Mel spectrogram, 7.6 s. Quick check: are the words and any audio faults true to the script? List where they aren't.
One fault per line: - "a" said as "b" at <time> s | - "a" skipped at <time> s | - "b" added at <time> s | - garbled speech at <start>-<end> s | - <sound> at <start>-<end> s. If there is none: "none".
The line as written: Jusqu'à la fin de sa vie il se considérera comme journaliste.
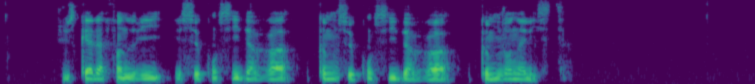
- "sa" skipped at 1.4 s
- "se considérera comme" added at 3.3 s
